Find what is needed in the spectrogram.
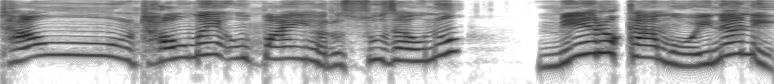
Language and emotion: Nepali, angry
